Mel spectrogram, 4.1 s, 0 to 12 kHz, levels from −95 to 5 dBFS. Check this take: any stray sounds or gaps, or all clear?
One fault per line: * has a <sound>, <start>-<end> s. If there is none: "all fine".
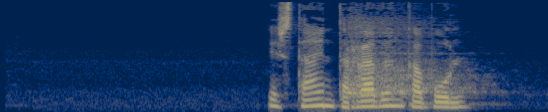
all fine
